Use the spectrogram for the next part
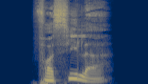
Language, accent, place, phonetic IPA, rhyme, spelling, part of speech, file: German, Germany, Berlin, [fɔˈsiːlɐ], -iːlɐ, fossiler, adjective, De-fossiler.ogg
- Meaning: inflection of fossil: 1. strong/mixed nominative masculine singular 2. strong genitive/dative feminine singular 3. strong genitive plural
